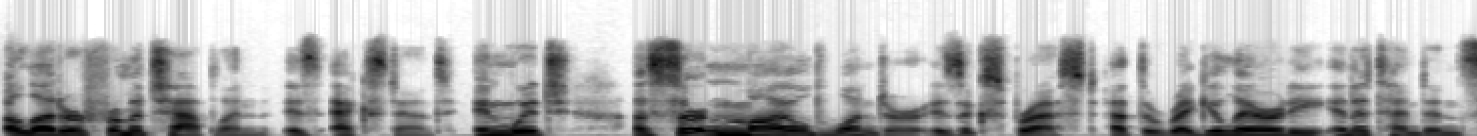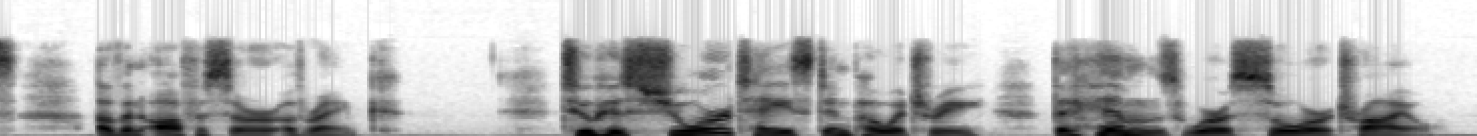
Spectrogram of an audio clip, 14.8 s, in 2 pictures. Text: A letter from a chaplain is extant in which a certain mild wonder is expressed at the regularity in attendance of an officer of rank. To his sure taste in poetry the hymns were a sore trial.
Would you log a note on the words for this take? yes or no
no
